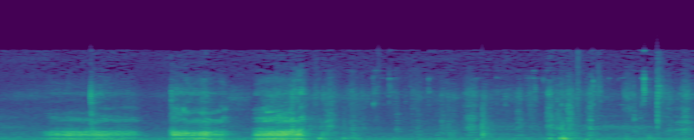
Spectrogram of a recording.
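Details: Puggle playing and swinging from a rope indoors: three long, rough growls about a second each, then quieter scuffling, with a steady hum underneath.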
